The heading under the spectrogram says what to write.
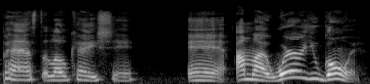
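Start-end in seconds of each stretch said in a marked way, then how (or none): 2.7-3.6 raised, high indignant demand; retold yell. Student yelling after staff member walking past the office, retold yell. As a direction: call it out loud and high, indignant. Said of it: "Now I'm yelling at him".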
